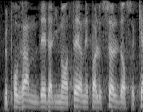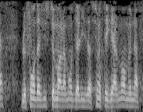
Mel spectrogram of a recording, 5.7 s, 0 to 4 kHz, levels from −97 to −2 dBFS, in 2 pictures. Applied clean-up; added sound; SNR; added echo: none; none; none; none.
